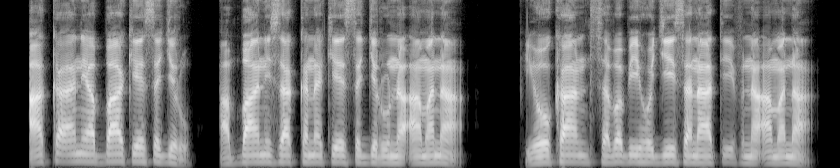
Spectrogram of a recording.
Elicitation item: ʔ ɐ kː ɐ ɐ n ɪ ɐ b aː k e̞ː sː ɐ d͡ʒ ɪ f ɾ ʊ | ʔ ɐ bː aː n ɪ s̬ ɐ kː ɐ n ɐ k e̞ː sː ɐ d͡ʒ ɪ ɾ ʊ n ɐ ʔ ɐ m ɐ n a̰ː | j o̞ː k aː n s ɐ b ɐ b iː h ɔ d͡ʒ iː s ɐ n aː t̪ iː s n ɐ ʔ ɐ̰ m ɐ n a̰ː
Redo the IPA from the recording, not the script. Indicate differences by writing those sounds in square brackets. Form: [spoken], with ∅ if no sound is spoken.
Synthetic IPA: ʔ ɐ kː ɐ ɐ n ɪ ɐ [bː] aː k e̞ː sː ɐ d͡ʒ ɪ [∅] ɾ ʊ | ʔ ɐ bː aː n ɪ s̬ ɐ kː ɐ n ɐ k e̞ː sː ɐ d͡ʒ ɪ ɾ ʊ n ɐ ʔ ɐ m ɐ n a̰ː | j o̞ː k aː n s ɐ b ɐ b iː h ɔ d͡ʒ iː s ɐ n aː t̪ iː [f] n ɐ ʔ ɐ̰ m ɐ n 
